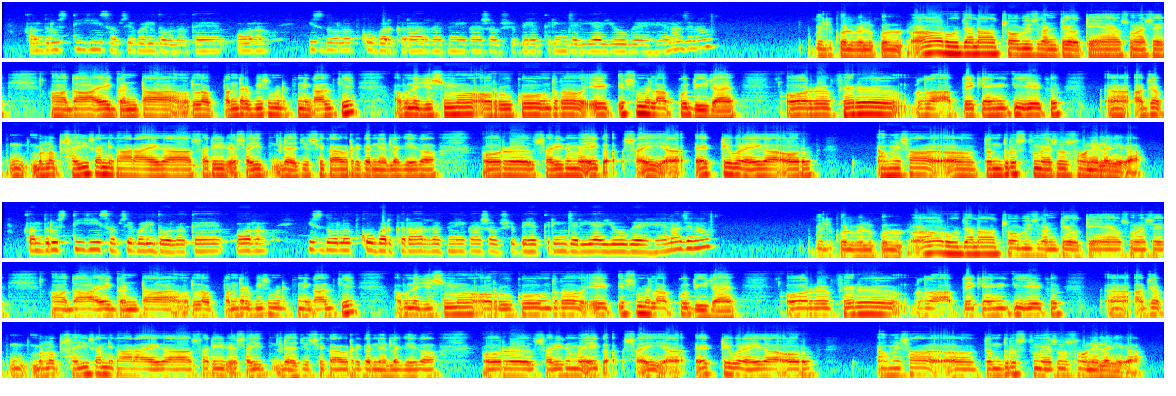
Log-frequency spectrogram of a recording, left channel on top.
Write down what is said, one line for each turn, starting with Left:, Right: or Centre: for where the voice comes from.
Right: تندرستی ہی سب سے بڑی دولت ہے اور اس دولت کو برقرار رکھنے کا سب سے بہترین ذریعہ یوگئے ہے نا جناب
Left: بالکل بالکل ہ روزانہ چوبیس گھنٹے ہوتے ہیں اس میں سے آدھا ایک گھنٹہ مطلب پندرہ بیس منٹ نکال کے اپنے جسم اور روح کو مطلب ایک اس م لپ کو دی جائے اور پھر آپ دیکھیں گے کہ ایک جب مطلب صحیح سا نکھار آئے گا سری صح جی سے کا ل گا اور شریر میں ایکح ایکٹو رہے گا اور ہمیشہ تندرست محسوس ہونے لگے گا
